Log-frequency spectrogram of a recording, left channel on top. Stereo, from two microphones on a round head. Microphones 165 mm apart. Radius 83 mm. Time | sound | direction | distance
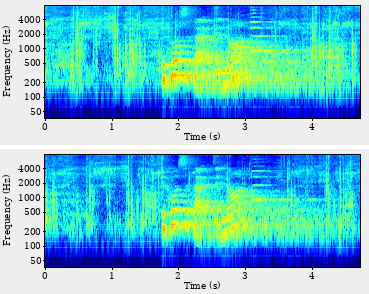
1.7 | a woman speaking | 65° right (ahead or behind) | 0.7 m
3.1 | a violin | 50° left (ahead or behind) | 1.4 m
